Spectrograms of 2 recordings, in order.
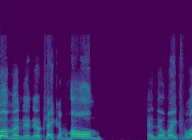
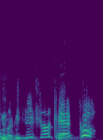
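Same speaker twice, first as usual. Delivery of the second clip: mocking high call; 12 semitones higher than usual. Taunt continues after interruption.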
